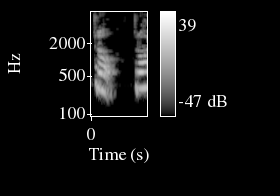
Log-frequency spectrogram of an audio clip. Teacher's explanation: त्र में त और र की साउंड आ रही है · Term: संयुक्त व्यंजन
